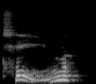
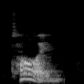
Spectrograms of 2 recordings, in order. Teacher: a long vowel has become a diphthong which means two allied sounds together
